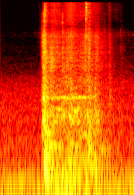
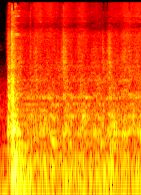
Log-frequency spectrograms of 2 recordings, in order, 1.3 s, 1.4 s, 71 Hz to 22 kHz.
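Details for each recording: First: 1964 Chevy C10 pickup on its original drivetrain, first start attempt in about 30 years in cold weather with a fresh battery: a short, brisk burst of cranking, the starter spinning the engine freely, then stopping; the starter sounds healthy. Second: 1964 Chevy C10 with original old six, first start in 30 years on a very cold day, bottle-fed fuel: catches and stumbles unevenly, weak and lumpy with hesitant firing, then cuts out; runs but weak.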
